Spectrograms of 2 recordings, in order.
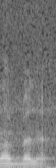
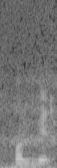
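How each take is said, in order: First: The word ends with an a vowel. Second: The word ends with an i vowel. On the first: It is the object of an implied 'I mean'. "ربنا أعني ربنا" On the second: It stands in apposition to the pronoun in 'from him'. "ربنا بدلا من الهافي عنه"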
